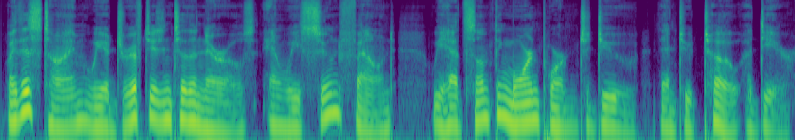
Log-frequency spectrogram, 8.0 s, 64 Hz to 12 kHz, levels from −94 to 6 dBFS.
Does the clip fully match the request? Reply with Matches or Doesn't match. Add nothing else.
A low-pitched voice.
Matches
